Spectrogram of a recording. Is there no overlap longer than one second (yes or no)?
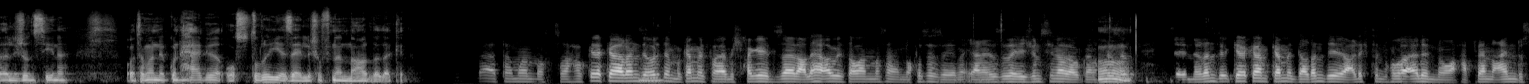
yes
